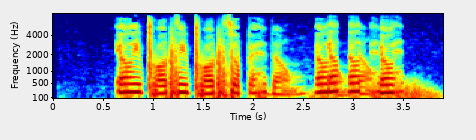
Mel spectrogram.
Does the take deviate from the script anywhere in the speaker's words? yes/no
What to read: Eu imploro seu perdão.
yes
